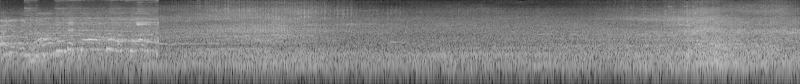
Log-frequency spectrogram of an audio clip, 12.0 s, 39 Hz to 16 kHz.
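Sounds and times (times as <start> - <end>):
road traffic passing: 0.0 - 12.0.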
